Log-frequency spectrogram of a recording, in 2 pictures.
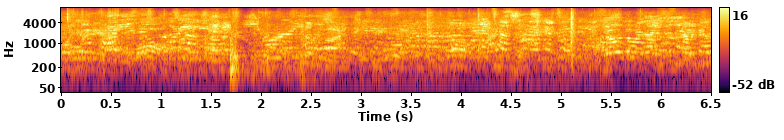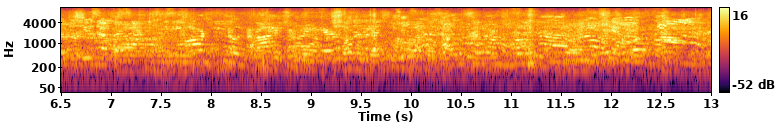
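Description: Many voices chatter and shout across a large echoing hall.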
